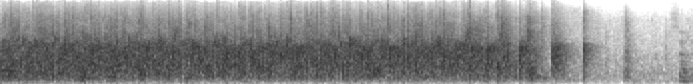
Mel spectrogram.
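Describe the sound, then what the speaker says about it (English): A large audience claps at a US Air Force retirement ceremony at JBSA-Randolph, Texas: loud, dense, steady applause close by that thins out and fades over the last couple of seconds. "let's give a round of applause for the Line of Blue"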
